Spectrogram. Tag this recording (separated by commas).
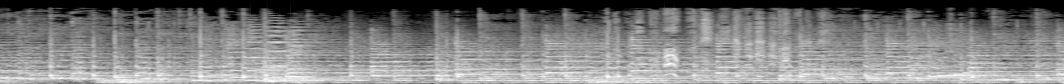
Music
